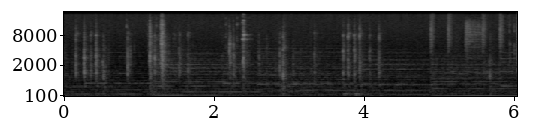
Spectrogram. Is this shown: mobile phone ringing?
no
